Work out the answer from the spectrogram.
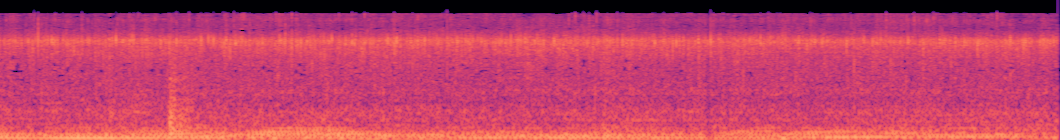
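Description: Squid stir-frying in salted egg sauce, the pan sizzling steadily.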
